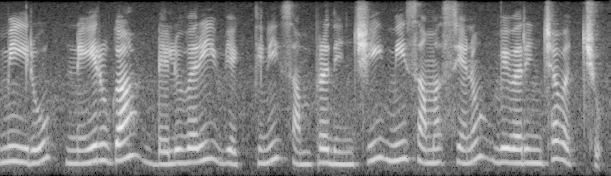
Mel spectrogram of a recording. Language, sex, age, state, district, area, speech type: Telugu, female, 18-30, Telangana, Nagarkurnool, urban, spontaneous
